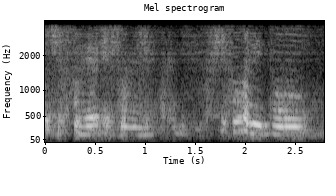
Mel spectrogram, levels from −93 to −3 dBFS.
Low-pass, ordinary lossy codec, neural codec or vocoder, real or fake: 3.6 kHz; none; codec, 44.1 kHz, 0.9 kbps, DAC; fake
